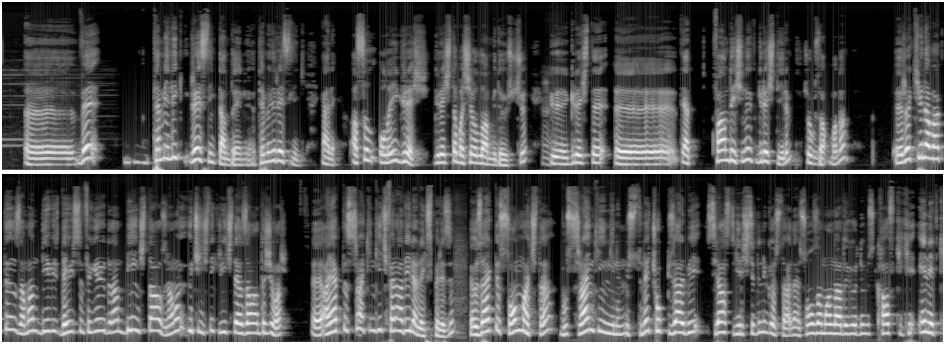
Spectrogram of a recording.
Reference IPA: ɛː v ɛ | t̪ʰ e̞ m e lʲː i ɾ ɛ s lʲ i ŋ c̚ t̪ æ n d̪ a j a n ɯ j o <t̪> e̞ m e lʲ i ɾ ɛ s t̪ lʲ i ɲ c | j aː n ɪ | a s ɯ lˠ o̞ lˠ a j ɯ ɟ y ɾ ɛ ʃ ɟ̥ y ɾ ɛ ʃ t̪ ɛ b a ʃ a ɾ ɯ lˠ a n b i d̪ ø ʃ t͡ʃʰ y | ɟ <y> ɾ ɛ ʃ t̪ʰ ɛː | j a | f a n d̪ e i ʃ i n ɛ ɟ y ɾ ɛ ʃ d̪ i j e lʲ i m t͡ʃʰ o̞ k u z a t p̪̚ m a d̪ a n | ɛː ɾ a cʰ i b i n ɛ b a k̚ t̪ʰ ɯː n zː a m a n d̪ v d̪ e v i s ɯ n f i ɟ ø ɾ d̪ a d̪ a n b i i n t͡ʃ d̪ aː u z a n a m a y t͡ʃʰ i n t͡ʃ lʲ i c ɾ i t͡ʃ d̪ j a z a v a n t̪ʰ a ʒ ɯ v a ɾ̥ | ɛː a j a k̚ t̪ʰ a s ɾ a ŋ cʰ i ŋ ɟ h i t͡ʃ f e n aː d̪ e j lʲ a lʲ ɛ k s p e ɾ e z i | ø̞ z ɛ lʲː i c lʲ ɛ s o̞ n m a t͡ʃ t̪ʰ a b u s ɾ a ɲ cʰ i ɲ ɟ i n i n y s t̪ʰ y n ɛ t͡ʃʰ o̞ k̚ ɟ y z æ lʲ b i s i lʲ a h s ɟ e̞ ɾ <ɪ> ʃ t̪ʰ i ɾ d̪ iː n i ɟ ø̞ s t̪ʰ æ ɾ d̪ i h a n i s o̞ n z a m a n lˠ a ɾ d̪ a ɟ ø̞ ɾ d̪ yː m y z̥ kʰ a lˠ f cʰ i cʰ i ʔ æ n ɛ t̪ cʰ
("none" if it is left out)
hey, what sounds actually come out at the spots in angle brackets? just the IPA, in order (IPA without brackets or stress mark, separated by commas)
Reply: t̪ʰ, y, i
